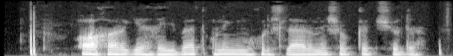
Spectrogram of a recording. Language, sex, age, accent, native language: Uzbek, male, 25-34, Jizzax, Uzbek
